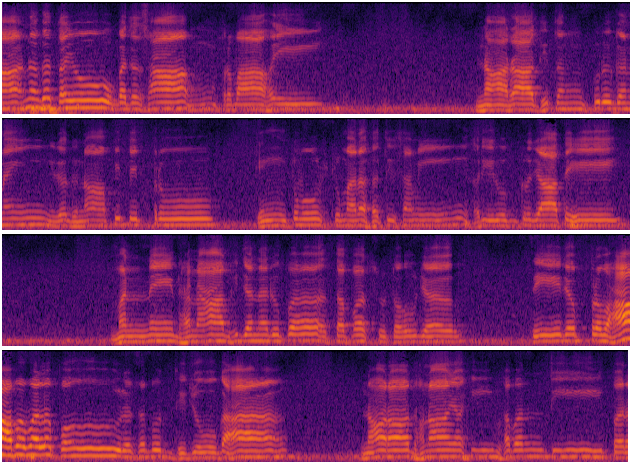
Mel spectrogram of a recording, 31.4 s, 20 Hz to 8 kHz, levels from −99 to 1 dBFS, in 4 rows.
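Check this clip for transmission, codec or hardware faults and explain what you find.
I found no transmission, codec or hardware faults in this clip.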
